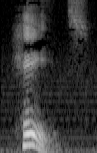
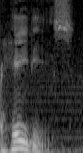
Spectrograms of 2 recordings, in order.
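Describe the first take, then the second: First: "Hades" said as one syllable, rhyming with "shades"; one-syllable pronunciation. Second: "Hades" in two syllables, HAY-deez; proper Greek pronunciation. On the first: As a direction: say "Hades" like "haydz", with a silent e. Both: Shown as a demonstration. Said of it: "as I think it is properly pronounced".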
